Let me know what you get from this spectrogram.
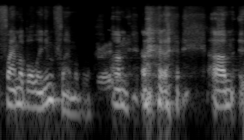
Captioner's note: laughs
